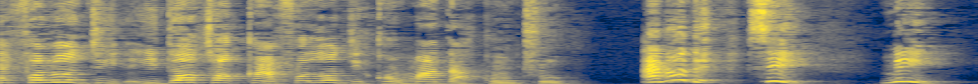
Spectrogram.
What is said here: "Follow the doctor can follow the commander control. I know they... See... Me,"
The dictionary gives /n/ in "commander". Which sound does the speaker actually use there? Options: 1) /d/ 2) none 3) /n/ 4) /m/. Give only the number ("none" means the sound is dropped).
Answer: 2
